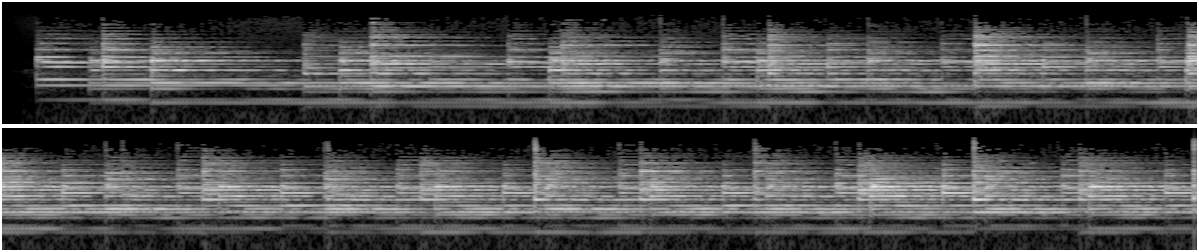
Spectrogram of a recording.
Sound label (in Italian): campane; oleis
